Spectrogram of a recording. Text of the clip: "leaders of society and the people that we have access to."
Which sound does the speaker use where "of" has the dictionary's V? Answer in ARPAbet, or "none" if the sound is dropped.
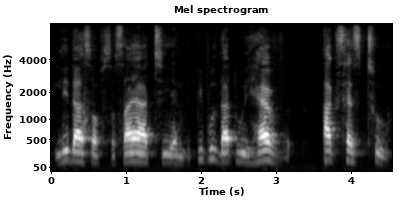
F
